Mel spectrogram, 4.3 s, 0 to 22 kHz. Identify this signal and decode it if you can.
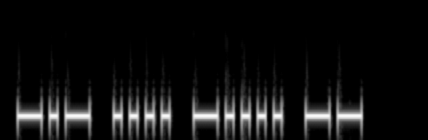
Morse code, heard as a keyed tone, about 16 wpm, 700 Hz. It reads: KH6M
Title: DXCC-100 Call Signs - 4 Characters - Repeated 2x - 15wpm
